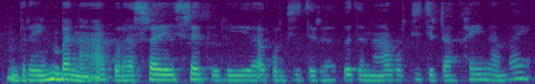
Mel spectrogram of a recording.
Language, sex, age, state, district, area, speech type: Bodo, female, 60+, Assam, Chirang, rural, spontaneous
